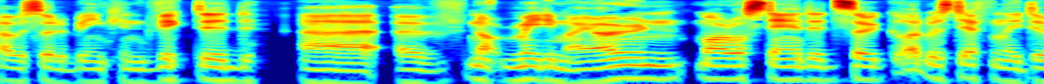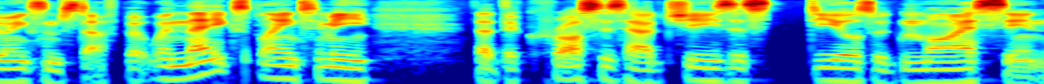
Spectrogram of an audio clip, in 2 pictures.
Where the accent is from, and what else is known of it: Melbourne, Victoria, Australia; born or raised there; moved away as an adult; also born or lived in Hobart, Tasmania / Gosford; now in Brisbane, Australia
